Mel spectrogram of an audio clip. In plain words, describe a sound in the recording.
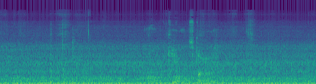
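A fabric cover rubs and stretches over a steering wheel.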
